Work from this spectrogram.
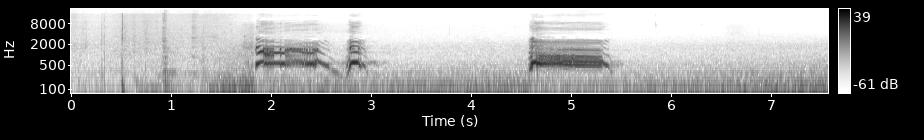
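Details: Honey the Beagle gives two harmonic baying yelps, the first about half a second with a short follow-up note, the second near one second and wavering, over a quiet indoor background with a few clicks before.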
